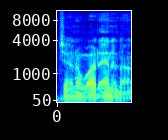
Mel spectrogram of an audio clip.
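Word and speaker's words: Janewattananond: It's 6 syllables, that last name, so you could say, if you break it up, it's Janawat, and then and on. Janawatananan.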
